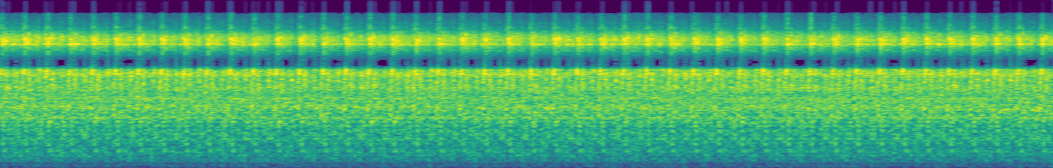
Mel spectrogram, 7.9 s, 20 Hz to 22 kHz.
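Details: Dodge Ram 5.7 Hemi V8 at a fast idle with sharp, steady, deep rhythmic knocking in time with the engine, from bad connecting rod and crankshaft main bearings.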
